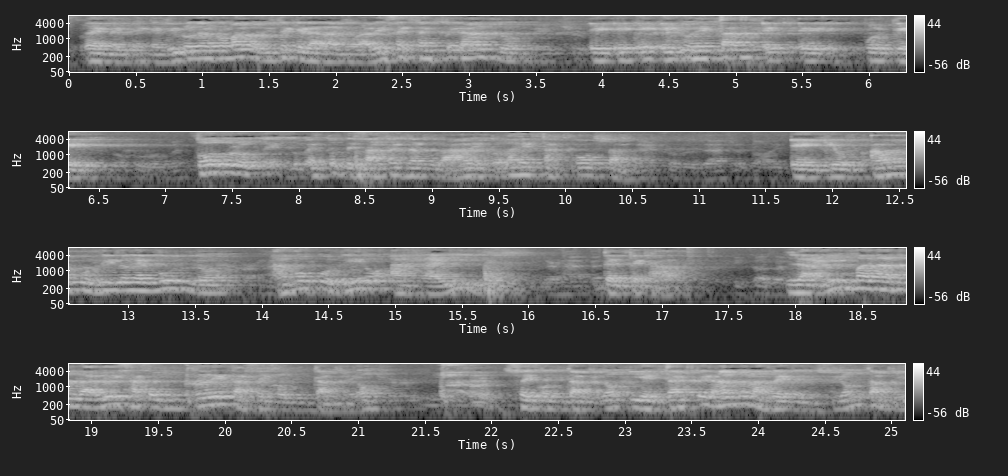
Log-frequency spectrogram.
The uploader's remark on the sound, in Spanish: Nuestras disculpas por la calidad de el audio en este episodio ya que nos vimos forzados a utilizar una fuente alterna de el mismo. IDDPMI Columbia.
